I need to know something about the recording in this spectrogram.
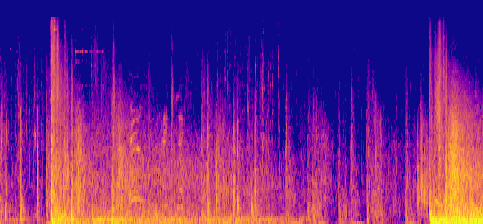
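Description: A rifle fires loud shots that boom and echo.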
